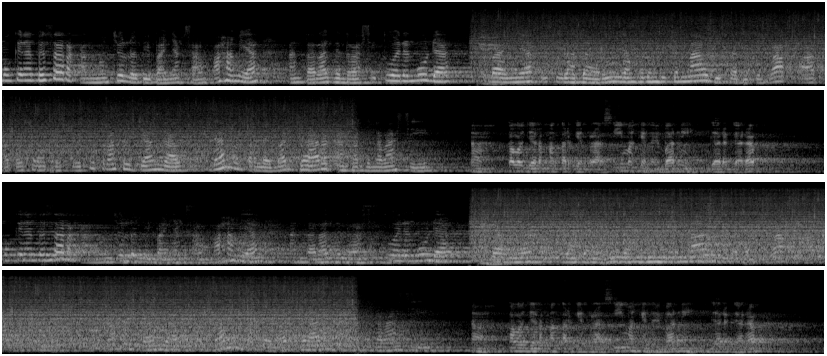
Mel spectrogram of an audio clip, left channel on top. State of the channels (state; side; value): normal; both; correlation 0.06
